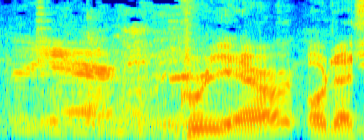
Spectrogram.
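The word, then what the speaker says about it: Gruyère: Hey, you just pronounced Gruyere.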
